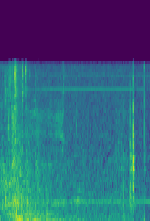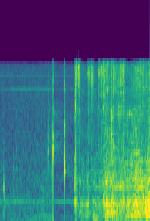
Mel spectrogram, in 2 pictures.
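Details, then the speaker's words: Garage door opener after chain/belt tension adjustment during a tune-up: quiet, low motor hum with only a few light clicks and no squeal or clanking; running smoothly and quietly. "see they they're all going to do that a little bit but this one's not too [Music] bad it's running pretty quiet"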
